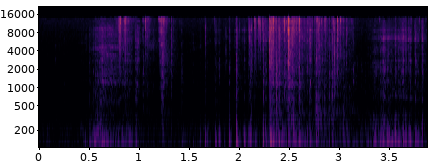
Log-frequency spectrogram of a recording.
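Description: A solid, rectangular embossed pink soap bar held in the hand is scraped and shaved with a metal utility blade, curling shavings off its surface. Dry, crinkly scraping strokes come in uneven bursts, with a bright, hissy edge over a soft low rasp, and they grow louder in the middle before easing slightly at the end.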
